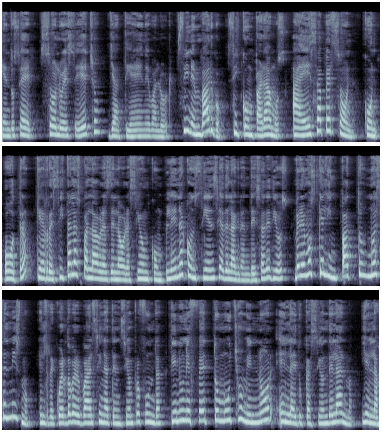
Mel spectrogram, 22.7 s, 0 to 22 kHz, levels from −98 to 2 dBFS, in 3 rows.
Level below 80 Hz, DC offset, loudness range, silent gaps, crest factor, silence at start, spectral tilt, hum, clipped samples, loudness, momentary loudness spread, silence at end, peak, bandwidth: -78 dBFS; under 0.1%; 2 LU; none; 16 dB; 0 s; -5.5 dB/octave; none; under 0.1%; -19 LUFS; 6 LU; 0 s; -2 dBFS; 16.5 kHz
